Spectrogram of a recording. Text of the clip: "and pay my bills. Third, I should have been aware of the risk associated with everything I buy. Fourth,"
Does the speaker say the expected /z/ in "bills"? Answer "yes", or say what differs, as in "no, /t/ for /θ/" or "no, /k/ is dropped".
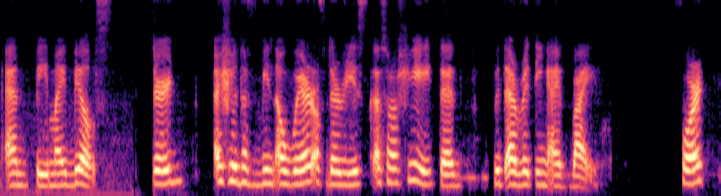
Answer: no, /s/ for /z/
